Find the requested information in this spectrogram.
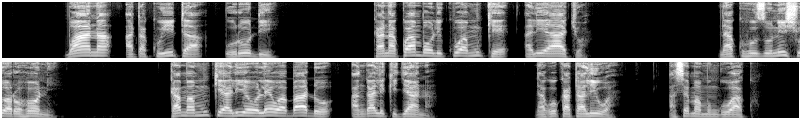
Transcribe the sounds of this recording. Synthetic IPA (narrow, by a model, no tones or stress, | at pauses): ɓwanaːtakuita | uɾuɗi | kanakwambaulikuwam̩kɛaliɛat͡ʃwa̰ | nakuhuzuniʃwaɾɔɦɔnḭ | kamam̩kɛalijɛɔlɛwaɓaɗɔ | aŋɡalikiʄana̰ | nakukataliwa | asɛmamuŋɡuwakɔ̥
